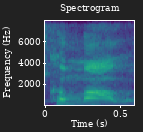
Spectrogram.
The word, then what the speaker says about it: Kamala: Okay, is it Kamala? Is it Kamala? Kamala? It's Kamala. Is it Kamala? It's Kamala. It's Kamala. Let me show some respect to the name. I just didn't know how to say it. I didn't want to say it wrong.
